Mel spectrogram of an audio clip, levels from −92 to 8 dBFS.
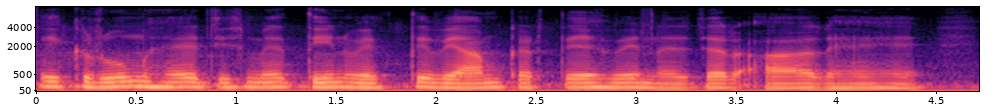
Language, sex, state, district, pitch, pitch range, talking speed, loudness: Hindi, male, Jharkhand, Deoghar, 115 Hz, 105-120 Hz, 165 wpm, -15 LUFS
